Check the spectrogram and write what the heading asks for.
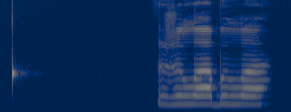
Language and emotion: Russian, sad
